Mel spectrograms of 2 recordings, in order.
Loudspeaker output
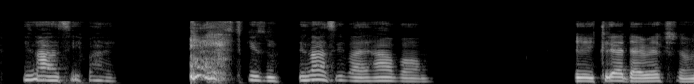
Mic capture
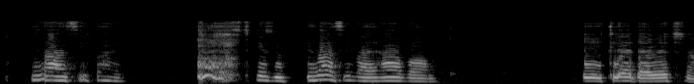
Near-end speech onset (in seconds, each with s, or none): none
